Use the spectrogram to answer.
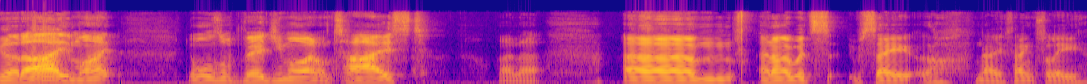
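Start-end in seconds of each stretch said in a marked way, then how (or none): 0.0-3.2 put-on Aussie Australian accent. The speaker jokingly imitates Australians: Australian accent. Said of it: "That was an excellent rendition of an Australian accent".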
